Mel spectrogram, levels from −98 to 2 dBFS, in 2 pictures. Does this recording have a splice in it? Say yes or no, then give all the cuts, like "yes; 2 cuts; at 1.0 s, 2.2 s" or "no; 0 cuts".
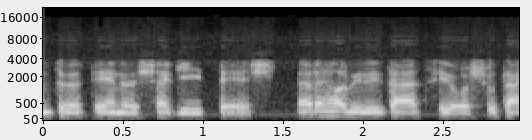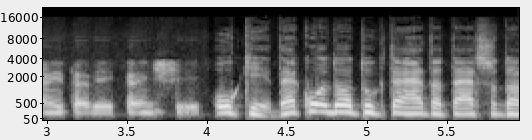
yes; 1 cut; at 4.0 s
